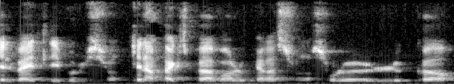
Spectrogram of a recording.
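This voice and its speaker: A man's voice at a fairly quick pace. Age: 30s. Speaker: business consultant and cancer survivor. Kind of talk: interview testimony. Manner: hesitant with frequent repetitions.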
